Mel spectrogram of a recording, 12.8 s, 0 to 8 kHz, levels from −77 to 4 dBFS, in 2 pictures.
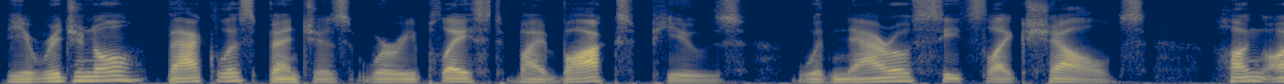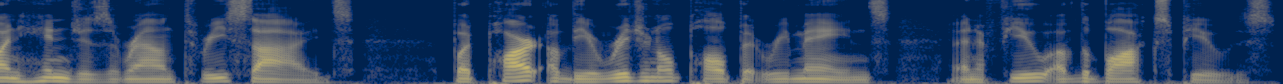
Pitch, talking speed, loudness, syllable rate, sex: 100 Hz, 160 wpm, -23 LUFS, 4.6 syllables/s, male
